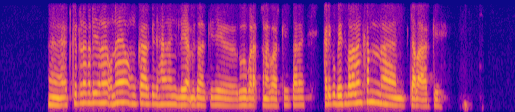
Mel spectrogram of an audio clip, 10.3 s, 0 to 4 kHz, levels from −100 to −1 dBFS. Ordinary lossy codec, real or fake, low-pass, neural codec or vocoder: none; real; 3.6 kHz; none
